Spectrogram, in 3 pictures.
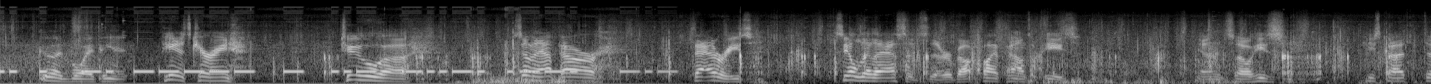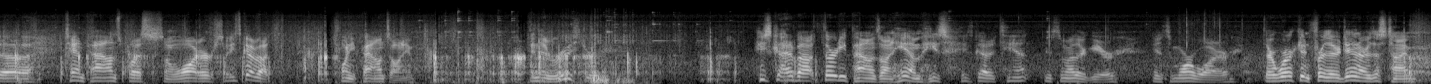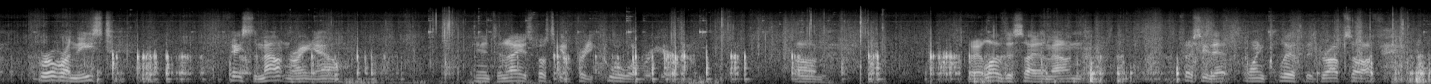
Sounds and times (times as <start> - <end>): Speech: 0.4 - 2.5, 3.4 - 4.3, 5.1 - 6.2, 6.9 - 7.6, 8.4 - 10.8, 12.0 - 12.9, 13.6 - 17.0, 17.6 - 18.5, 19.6 - 20.4, 21.9 - 29.9, 30.9 - 32.1, 33.4 - 35.4, 36.6 - 37.0, 38.3 - 39.6, 40.4 - 42.7.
